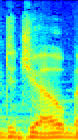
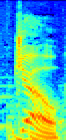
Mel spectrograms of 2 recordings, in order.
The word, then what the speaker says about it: Djo: He goes by Joe, but it's confusing because it's spelled D-J-O. So it looks like DeJo, but I believe it's pronounced Joe.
